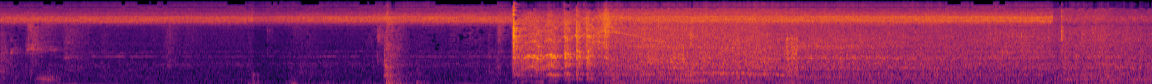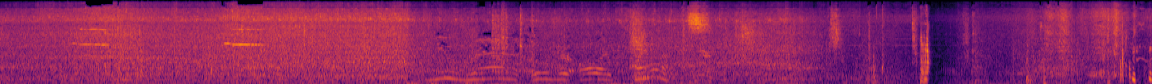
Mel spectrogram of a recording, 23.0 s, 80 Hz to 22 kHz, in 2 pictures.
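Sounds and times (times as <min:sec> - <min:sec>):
car engine starting and idling: 0:05.1 - 0:20.7.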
